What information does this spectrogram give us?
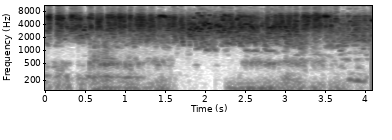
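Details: Many budgies in an aviary twittering together, a dense high chorus of chirps and squeaky warbles, with a brief dip at the start and one short clearer squeak near the end.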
